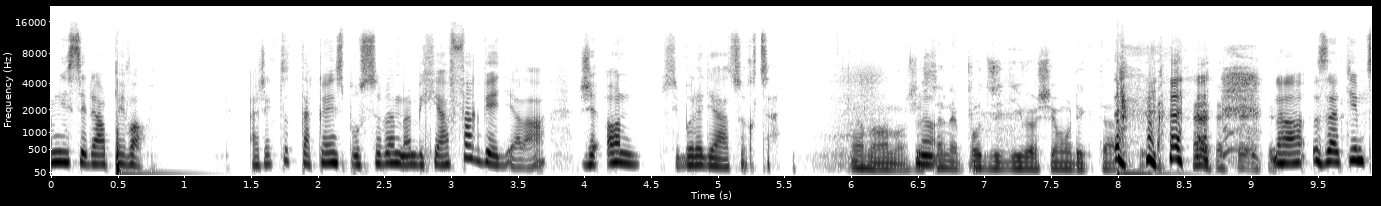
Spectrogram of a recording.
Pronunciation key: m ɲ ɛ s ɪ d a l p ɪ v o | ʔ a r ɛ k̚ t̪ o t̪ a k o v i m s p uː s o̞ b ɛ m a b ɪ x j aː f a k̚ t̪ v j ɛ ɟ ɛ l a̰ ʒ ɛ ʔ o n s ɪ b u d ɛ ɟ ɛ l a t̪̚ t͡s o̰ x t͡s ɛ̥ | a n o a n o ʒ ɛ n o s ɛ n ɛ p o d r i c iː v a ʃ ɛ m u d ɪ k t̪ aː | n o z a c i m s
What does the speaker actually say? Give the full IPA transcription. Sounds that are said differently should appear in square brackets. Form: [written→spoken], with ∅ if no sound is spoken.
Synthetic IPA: m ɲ ɛ s ɪ d a l p ɪ v o | ʔ a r ɛ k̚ t̪ o t̪ a k o v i m s p uː s o̞ b ɛ m a b ɪ x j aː f a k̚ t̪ v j ɛ ɟ ɛ l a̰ ʒ ɛ ʔ o n s ɪ b u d ɛ ɟ ɛ l a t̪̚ t͡s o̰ x t͡s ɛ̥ | a n o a n o ʒ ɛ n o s ɛ n ɛ p o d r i [c→ɟ] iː v a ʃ ɛ m u d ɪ k t̪ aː | n o z a c i m [s→t͡s]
